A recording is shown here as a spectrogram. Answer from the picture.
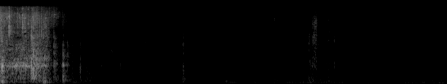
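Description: A heap of small shiny craft leaves being swept aside by hand, a rustling clatter that dies away within the first second. After it comes near silence, with a few faint clicks and one short rustle about three seconds in.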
